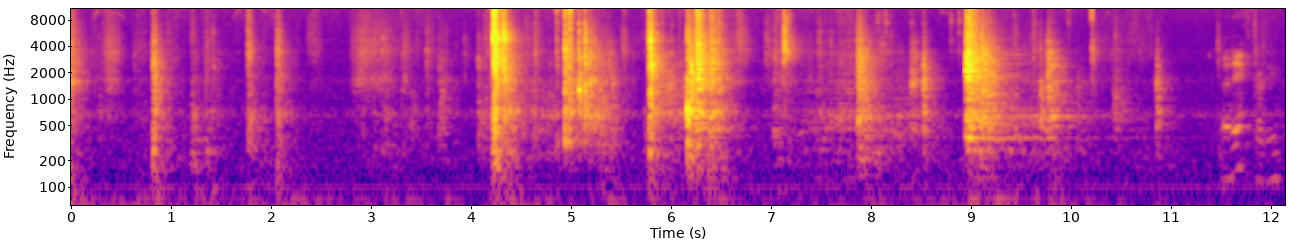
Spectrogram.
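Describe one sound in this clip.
Foosball rods clack and slide as they are spun.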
